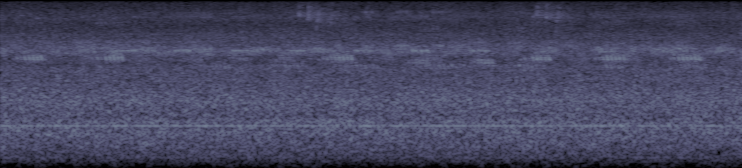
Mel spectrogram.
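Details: Bell cricket singing at night as it gradually grows brighter toward dawn; short bell-like high notes repeat in broken bursts over a steady hiss of background noise.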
